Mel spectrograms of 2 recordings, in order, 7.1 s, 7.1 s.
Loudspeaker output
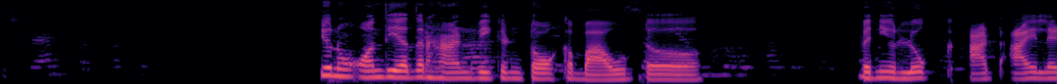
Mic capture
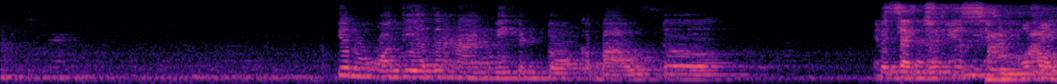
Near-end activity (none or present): present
